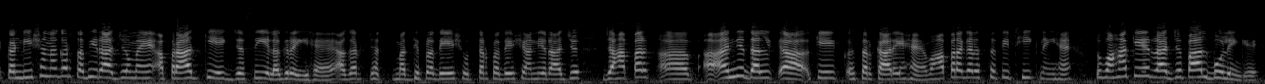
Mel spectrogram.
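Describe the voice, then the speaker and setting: A woman's voice: high voice, normal speed, hardly any pauses, pushed and bright. A woman news anchor interviewing a guest on TV, pressing him with pointed follow-up questions.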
